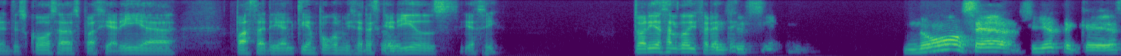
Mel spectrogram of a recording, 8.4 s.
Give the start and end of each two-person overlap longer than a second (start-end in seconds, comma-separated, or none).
none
